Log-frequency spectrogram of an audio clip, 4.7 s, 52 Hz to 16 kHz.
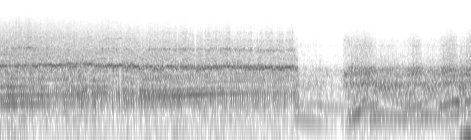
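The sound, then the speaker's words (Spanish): Car tires squeal loudly as the car burns rubber on San Francisco streets in a 1968 car-chase scene. The sustained, shrill squeal rides over a roaring engine, briefly dips near the end, then surges back. “Haciendo ruedas. Quemando ruedas por las calles de San Francisco.”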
